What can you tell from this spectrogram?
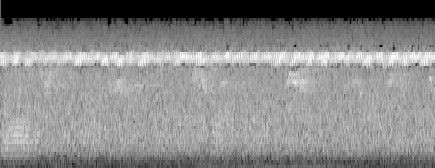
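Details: Crickets in Ukraine among chrysanthemums give a constant shrill rapid trill, overlapping callers forming a continuous high chorus, with a brief low buzzing sound at the very start.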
